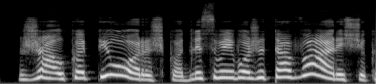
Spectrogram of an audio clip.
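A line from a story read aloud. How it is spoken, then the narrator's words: Shouting. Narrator (Russian): кричал Федя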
